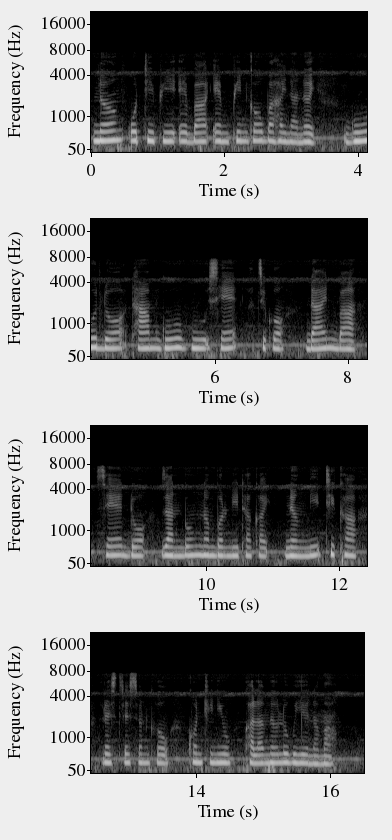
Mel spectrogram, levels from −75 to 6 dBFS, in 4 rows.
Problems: constant background noise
